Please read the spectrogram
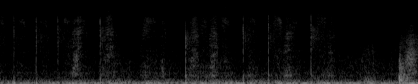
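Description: Chalk writing on a blackboard: a faint, irregular run of short scratches and taps as letters are chalked.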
